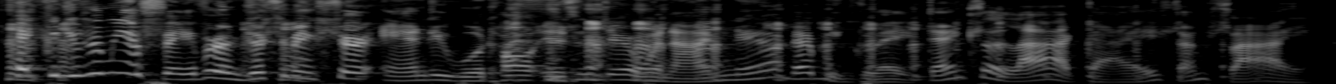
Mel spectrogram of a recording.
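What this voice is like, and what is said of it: Flawless impression of a co-host. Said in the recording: “you did a flawless impression of Sai”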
